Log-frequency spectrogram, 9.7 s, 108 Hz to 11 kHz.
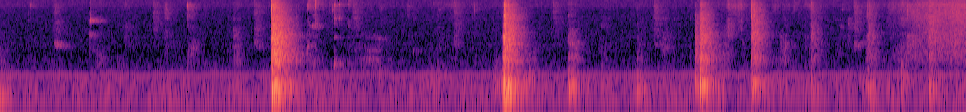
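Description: Close-up eating sounds: biting and chewing a soft, creamy white food, with a few sharp smacks near 3, 5 and 7 seconds in and quieter chewing between, over a steady low hum.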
